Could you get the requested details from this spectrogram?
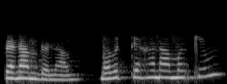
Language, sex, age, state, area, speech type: Sanskrit, female, 18-30, Assam, rural, conversation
